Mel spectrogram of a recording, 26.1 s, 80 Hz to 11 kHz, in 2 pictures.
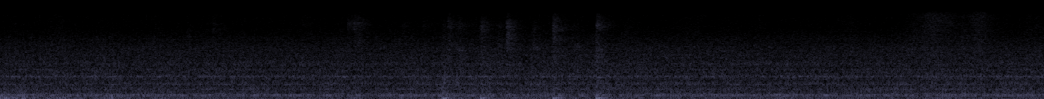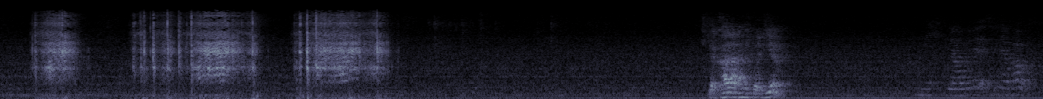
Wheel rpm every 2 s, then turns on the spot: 0, 0, 0, 0, 0, 0, 0, 10, 20, 0, 0, 0, 0.
none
